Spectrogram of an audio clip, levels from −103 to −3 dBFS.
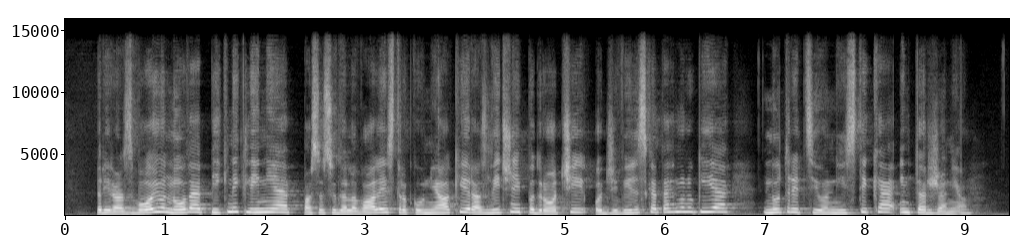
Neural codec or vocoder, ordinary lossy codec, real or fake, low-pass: codec, 44.1 kHz, 7.8 kbps, DAC; none; fake; 14.4 kHz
